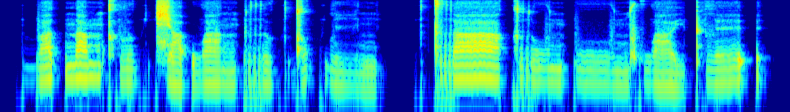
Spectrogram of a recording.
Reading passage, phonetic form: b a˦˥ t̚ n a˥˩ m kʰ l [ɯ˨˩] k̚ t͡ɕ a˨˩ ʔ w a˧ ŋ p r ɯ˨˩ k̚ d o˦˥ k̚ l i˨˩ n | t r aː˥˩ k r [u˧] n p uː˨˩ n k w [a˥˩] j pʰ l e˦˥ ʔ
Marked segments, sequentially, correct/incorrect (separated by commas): correct, correct, incorrect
